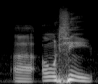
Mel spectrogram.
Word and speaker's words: Oni: Oni rhymes with another company that Microsoft is competing against.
